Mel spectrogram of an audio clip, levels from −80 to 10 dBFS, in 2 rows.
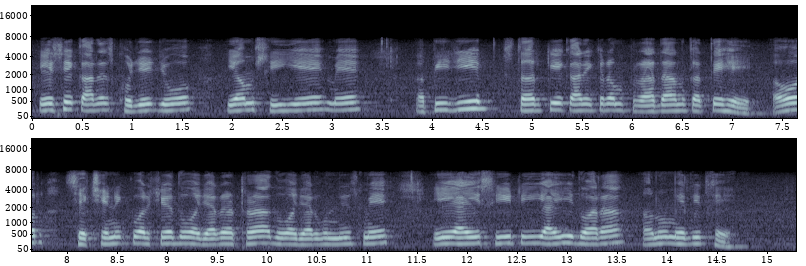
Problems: constant background noise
